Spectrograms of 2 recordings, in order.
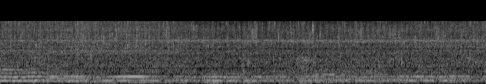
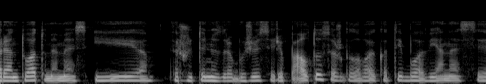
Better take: second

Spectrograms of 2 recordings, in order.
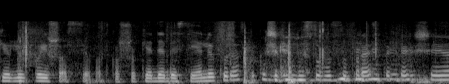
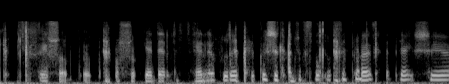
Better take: first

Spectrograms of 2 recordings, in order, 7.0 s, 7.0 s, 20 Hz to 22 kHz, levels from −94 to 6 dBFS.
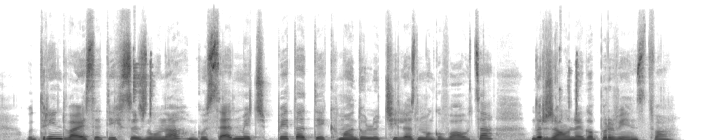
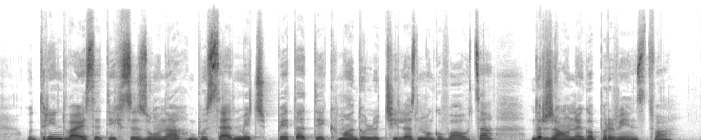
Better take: second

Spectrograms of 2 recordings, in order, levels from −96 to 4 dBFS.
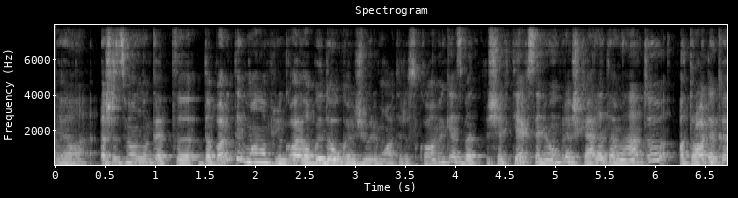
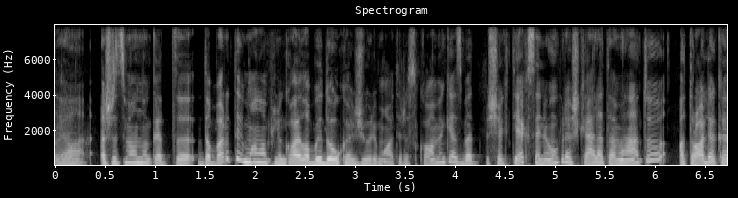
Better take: second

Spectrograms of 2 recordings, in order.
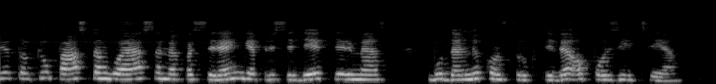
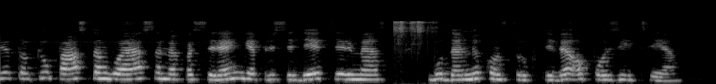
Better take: first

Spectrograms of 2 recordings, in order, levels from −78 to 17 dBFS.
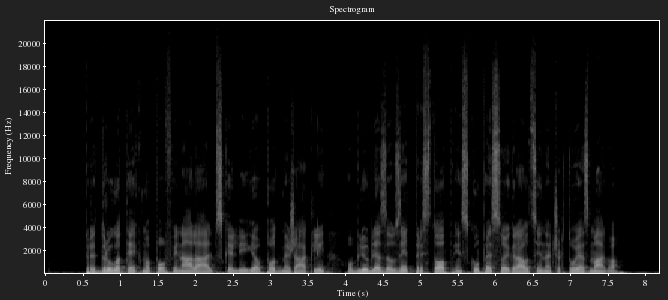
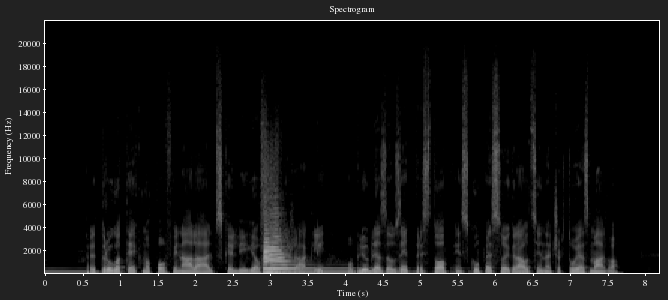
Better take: first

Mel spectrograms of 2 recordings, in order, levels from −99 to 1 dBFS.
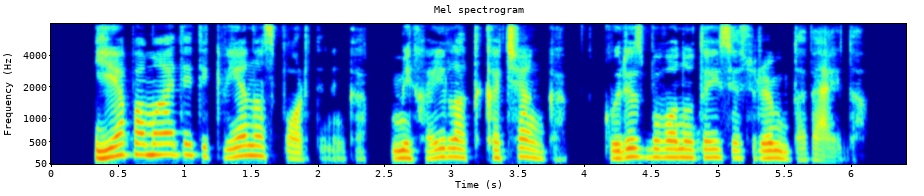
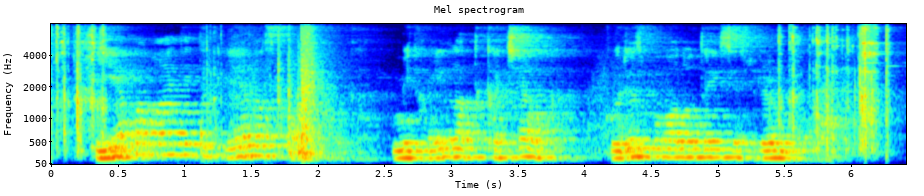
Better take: first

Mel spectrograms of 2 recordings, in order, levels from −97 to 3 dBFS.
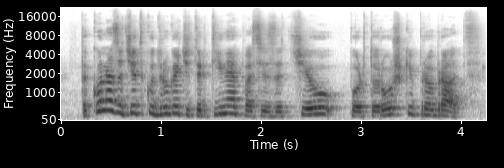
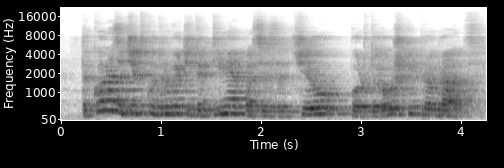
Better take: first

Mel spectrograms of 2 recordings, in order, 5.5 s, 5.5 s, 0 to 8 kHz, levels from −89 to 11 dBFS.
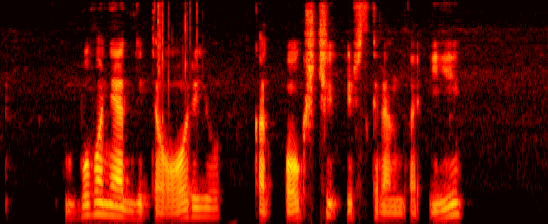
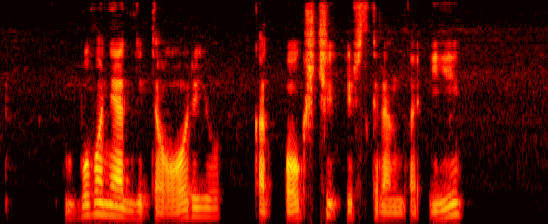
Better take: second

